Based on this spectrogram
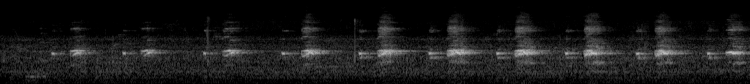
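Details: Calm Indian ringneck parakeet giving sweet, even chirps, bright tonal notes sometimes preceded by a tiny click-like pip, repeating in a regular rhythm of roughly one call per 0.7 seconds with little else audible.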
